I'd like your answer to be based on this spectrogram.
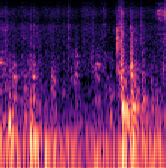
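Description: Darag chickens on a farm cluck in short, close bursts, with a cluster of soft calls at the start and a louder, sharper cluck near the end, and no talking.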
